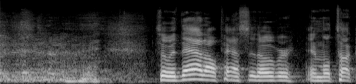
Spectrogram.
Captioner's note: audience laughter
